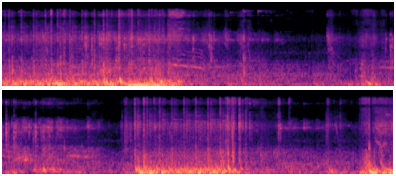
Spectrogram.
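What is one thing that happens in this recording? A rifle fires in bursts.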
